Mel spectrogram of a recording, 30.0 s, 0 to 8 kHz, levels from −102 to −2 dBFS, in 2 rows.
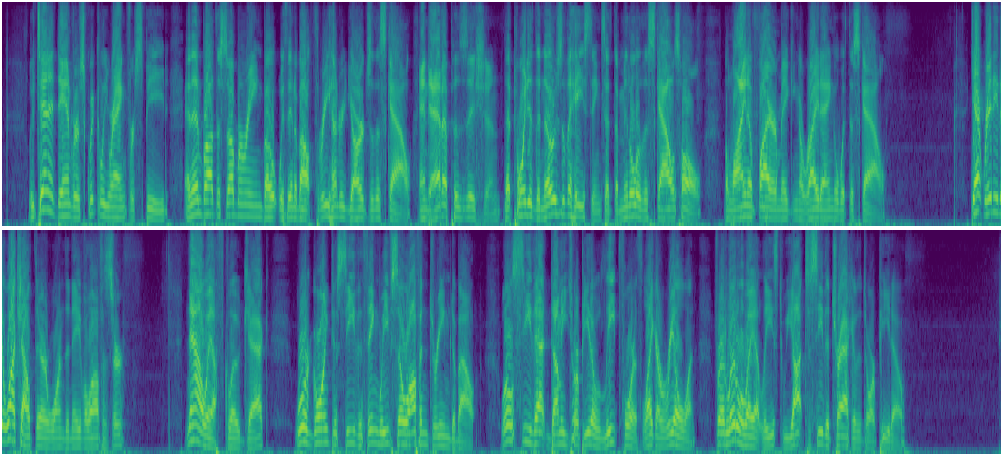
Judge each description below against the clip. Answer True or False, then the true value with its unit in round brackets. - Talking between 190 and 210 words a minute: True (200 wpm)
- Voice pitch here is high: False (135 Hz)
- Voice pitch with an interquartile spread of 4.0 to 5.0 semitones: True (4.6 semitones)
